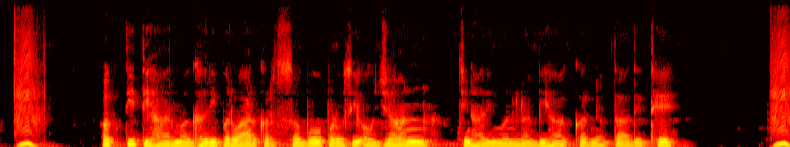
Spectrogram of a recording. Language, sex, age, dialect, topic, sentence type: Chhattisgarhi, male, 31-35, Northern/Bhandar, agriculture, statement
